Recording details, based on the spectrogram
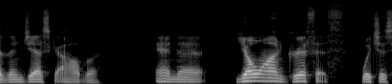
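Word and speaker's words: Ioan Gruffudd: lightyear is better than jessica alba and uh johan griffith which is how his name is pronounced if anyone's wondering joanne griffith is how it's actually so if you're like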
